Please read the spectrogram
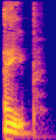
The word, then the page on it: ape: British English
